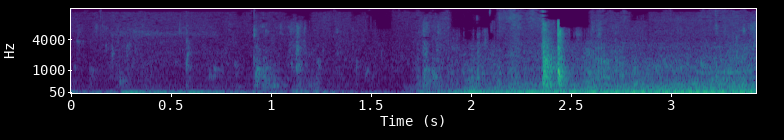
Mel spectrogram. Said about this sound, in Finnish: No niin, vene lähti käyntiin ja nyt nautitaan hieman moottoriveneilystä Suomen aurinkoisessa, kerrankin aurinkoisessa kesäsäässä.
